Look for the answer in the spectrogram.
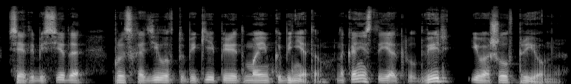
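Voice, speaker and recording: A man narrating an audiobook in the first person, steady and measured. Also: deep voice.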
